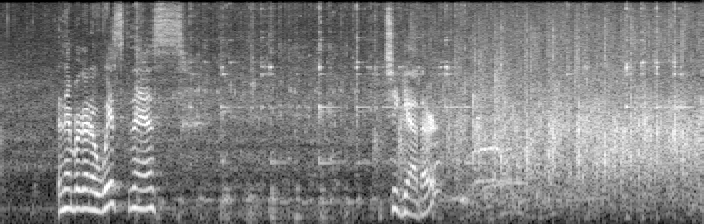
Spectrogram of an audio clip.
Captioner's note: audience cheering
